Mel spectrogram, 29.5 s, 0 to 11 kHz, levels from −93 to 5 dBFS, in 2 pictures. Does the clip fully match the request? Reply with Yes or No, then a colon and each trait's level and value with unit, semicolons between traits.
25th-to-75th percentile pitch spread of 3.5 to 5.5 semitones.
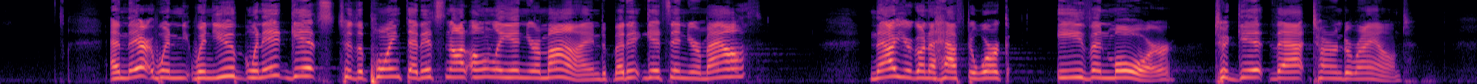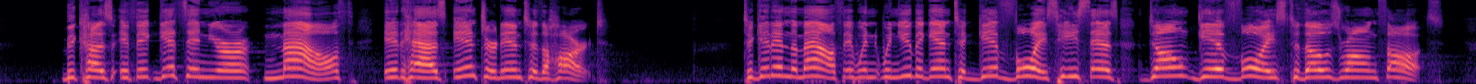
No: average, 3.0 semitones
